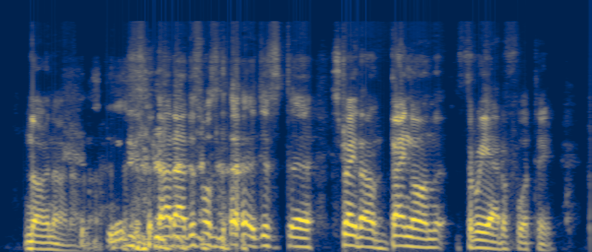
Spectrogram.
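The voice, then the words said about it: Mixed European-sounding accent. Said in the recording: “What's that accent ... I would have picked it as European ... a bit of Euro trash”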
